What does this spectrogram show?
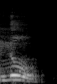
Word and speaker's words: know: नो में के silent रहता है, फर्स्ट लेटर।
